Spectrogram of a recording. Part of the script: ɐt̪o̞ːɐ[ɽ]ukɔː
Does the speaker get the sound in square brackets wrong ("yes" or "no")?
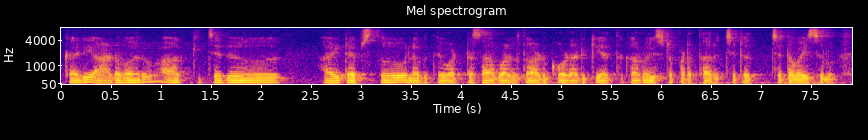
no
